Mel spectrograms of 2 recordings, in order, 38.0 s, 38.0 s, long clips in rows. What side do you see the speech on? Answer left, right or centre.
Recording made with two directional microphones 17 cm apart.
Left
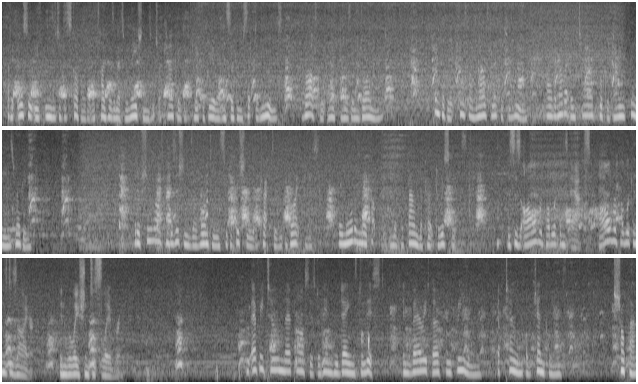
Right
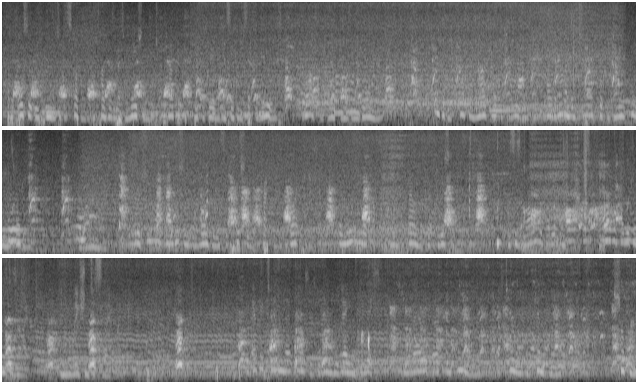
left.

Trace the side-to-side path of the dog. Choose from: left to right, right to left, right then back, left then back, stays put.
left to right.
